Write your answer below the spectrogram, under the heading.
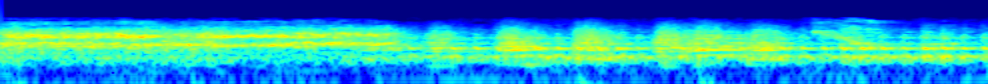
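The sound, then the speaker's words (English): Tyres of a speeding taxi skid with a long, loud screech as it swerves violently, the squeal becoming pulsing and choppy in the second half. “The speeding taxi careers along South Union Street and swerves violently into Warmer Road.”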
